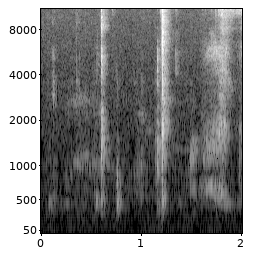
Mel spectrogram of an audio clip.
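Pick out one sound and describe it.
Sticky food crackles as fingers pull it apart.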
